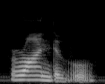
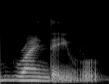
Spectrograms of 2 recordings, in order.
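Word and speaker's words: rendezvous: rendevu or rendevu sin.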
